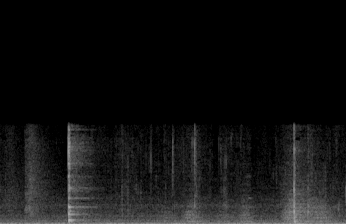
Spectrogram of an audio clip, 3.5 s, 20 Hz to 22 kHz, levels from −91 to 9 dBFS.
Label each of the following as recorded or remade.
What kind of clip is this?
recorded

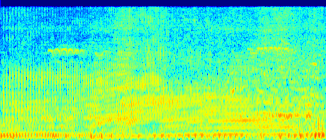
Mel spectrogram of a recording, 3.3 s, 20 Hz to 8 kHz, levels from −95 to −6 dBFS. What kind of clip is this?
recorded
